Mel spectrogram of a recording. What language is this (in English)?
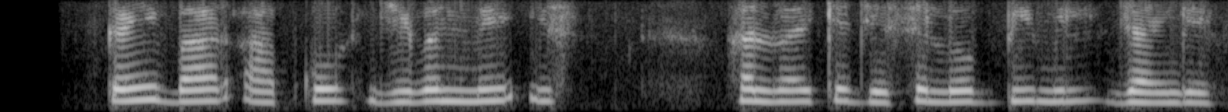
Hindi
